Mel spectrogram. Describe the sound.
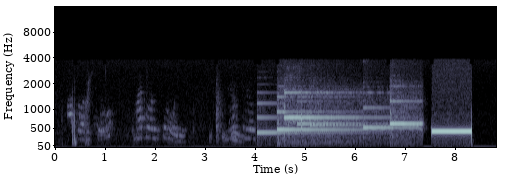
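Telephone tones during a call transfer: sustained electronic tones that shift pitch in several steps, the last one loud and steady. A few brief bursts of speech come before them.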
